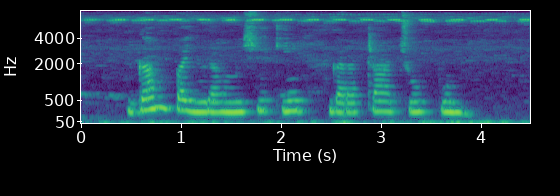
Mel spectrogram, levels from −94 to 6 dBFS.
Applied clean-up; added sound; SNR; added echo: classical method log-MMSE.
